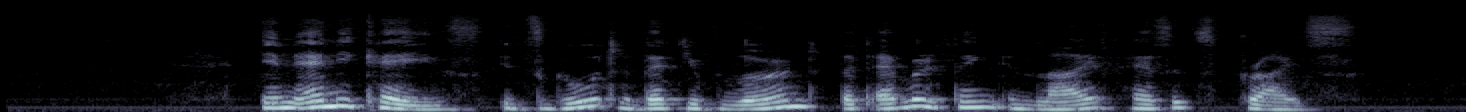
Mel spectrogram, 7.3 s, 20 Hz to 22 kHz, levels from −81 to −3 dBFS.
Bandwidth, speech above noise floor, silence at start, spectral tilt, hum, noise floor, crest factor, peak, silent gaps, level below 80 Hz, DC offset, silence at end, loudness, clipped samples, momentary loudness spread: 12.5 kHz; 37 dB; 1.3 s; -8.5 dB/octave; none; -63 dBFS; 16 dB; -10 dBFS; none; -60 dBFS; under 0.1%; 0.65 s; -26 LUFS; under 0.1%; 13 LU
